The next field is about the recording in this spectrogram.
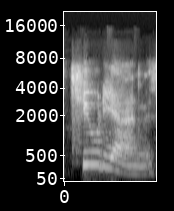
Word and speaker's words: Quidian: It's Quidian. So Quidian. – The I after the U is silent, right? – All right.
